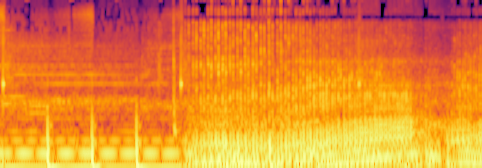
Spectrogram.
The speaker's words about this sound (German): An was denken wir, wenn wir diesen Sound hören? Motorradfahren? Die große Freiheit? Oder doch eher zwielichtige Geschäfte und Bandenkriminalität?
